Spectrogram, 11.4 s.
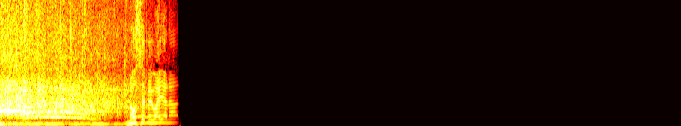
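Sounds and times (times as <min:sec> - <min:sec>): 
loud applause: 0:00.0 - 0:02.8
speech: 0:02.2 - 0:03.0.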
